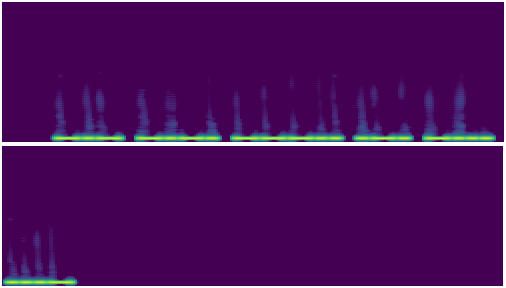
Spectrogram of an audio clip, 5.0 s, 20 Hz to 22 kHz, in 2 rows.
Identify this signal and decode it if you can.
Morse code, heard as a keyed tone, about 36 wpm, 700 Hz. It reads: KC8RBV
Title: USA Call Signs - 6 Characters - Repeated 2x - 35wpm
